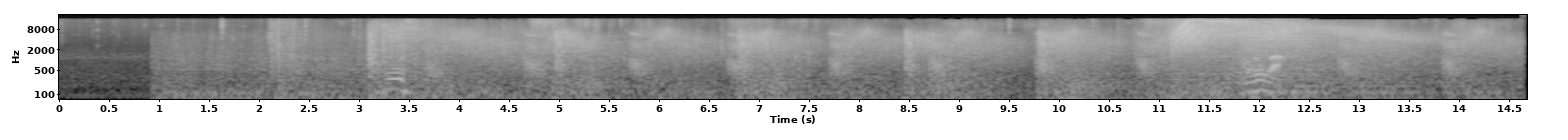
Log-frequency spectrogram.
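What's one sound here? A deep rumbling crash of breaking ground fills the space.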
